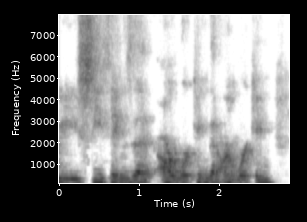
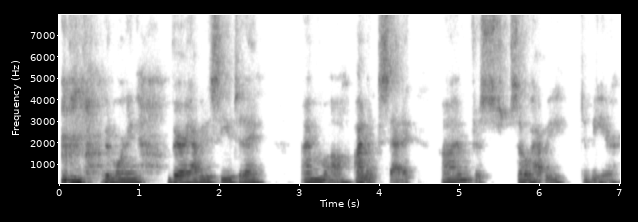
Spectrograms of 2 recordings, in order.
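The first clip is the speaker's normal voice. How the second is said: glum, joyless, unhappy tone. Showing incongruent communication, cheerful words spoken in a flat, unhappy tone. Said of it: "my tone and my inflection are telling you a different story than what my words are telling you".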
